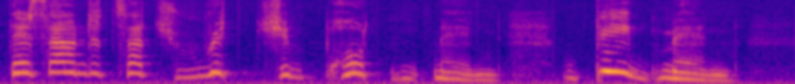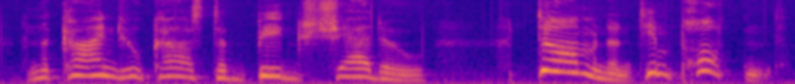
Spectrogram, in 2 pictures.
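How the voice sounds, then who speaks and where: Affected, high-voiced social-climbing wife. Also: female voice, wildly swooping pitch, slow pace, full character voice. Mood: boastful, excited. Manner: theatrical, gushing, affected. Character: middle-aged social-climbing wife, affected, dreamy, romancing fantasist. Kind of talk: mid-century radio drama acting.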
